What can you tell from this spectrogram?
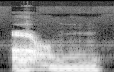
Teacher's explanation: حمزہ کو گلے کے نیچے والے حصے سے اور عین کو گلے کے درمیان والے حصے سے پڑھیں گے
